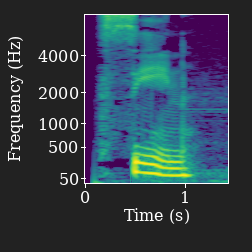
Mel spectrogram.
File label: "seen", Urdu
